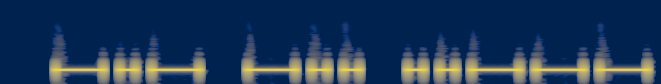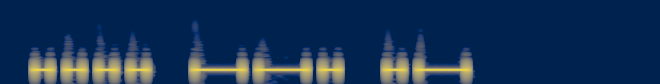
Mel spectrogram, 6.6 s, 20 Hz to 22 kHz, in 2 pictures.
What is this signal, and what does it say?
Morse code, heard as a keyed tone, about 15 wpm, 700 Hz. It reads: KD2HGA
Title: USA Callsign DE Callsign 15wpm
